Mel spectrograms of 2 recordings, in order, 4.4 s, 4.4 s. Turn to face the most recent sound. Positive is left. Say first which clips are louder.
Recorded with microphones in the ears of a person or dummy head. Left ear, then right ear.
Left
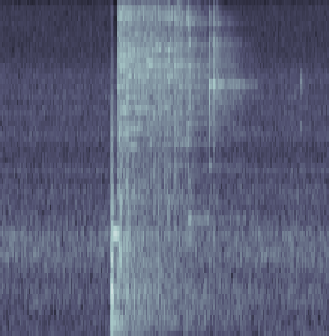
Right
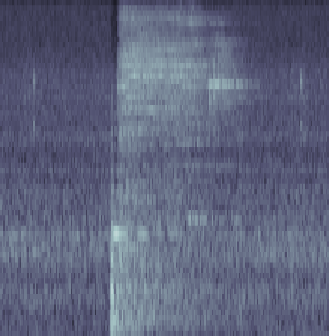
# left 5 dB
turn(degrees=45)  # may be behind; listen again after turning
